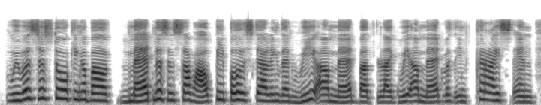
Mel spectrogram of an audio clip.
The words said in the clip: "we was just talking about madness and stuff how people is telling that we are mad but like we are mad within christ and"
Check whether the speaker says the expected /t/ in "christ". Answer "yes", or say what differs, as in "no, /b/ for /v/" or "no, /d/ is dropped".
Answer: yes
